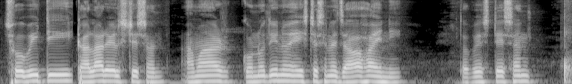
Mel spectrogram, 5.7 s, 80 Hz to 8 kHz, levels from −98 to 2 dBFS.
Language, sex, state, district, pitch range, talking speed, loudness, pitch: Bengali, male, West Bengal, Kolkata, 135-155 Hz, 125 wpm, -16 LUFS, 145 Hz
